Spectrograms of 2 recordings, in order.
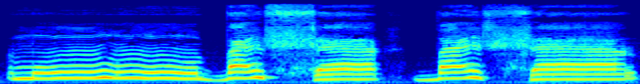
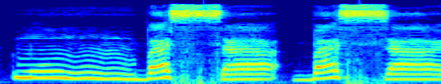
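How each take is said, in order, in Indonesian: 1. Konsonan yang digandakan itu bunyi 'th'. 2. Konsonan yang digandakan itu bunyi 's' desis. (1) "dekat sa sini ada tasydid. Jadi kita kena tekan" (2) "Jangan sebut mu basa basa, dengar bunyi sofir sin kan"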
